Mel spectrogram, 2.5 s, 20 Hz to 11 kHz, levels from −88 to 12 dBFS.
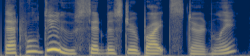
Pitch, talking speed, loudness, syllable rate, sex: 225 Hz, 170 wpm, -17 LUFS, 3.5 syllables/s, female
